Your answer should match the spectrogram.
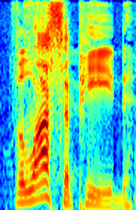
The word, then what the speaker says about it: velocipede: And your history moment today is about a horse and rider versus a big wheel velocipede.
